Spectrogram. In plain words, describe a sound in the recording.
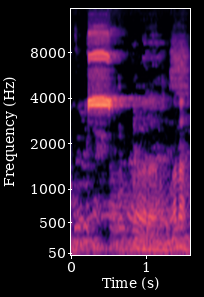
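A referee blows a sharp, short whistle.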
